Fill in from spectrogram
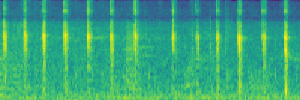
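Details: Captive black francolin chicks, offered for sale, peeping steadily: thin high clipped notes repeated roughly twice a second in a fairly even series, over a faint low background hum.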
